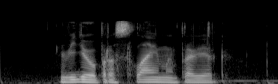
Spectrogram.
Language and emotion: Russian, neutral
